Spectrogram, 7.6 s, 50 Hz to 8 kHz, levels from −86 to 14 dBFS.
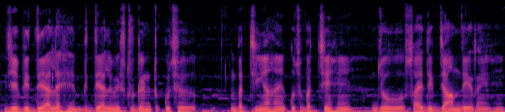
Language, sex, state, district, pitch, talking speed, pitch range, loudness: Hindi, male, Uttar Pradesh, Varanasi, 115 Hz, 145 wpm, 110-125 Hz, -24 LUFS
